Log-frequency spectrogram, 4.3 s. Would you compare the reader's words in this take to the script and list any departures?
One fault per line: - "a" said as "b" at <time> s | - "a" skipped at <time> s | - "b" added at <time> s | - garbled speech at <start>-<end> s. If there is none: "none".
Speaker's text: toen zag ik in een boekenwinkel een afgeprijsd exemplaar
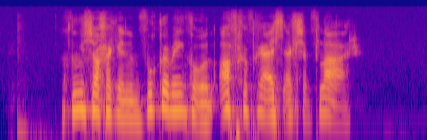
none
